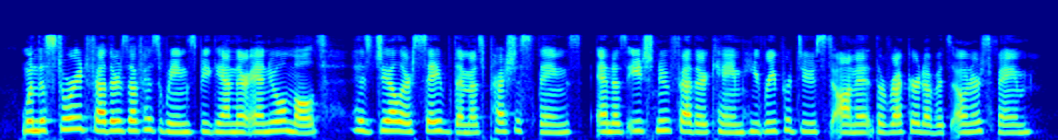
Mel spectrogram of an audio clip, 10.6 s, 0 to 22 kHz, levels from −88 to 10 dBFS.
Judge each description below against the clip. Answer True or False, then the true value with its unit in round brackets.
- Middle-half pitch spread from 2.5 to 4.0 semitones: True (2.8 semitones)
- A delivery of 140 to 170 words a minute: False (195 wpm)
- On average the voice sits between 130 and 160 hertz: False (250 Hz)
